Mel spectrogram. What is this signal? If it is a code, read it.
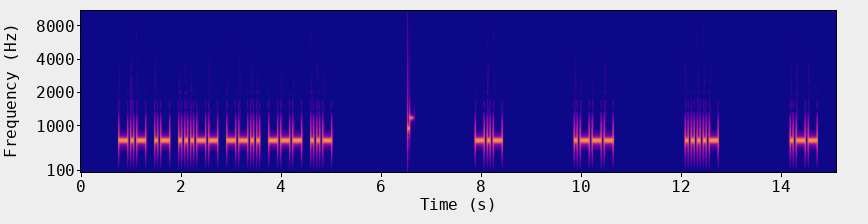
Morse code, heard as a keyed tone, about 20 wpm, spaced as for 10 wpm, 700 Hz. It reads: KA3ZOU KJ4W
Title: USA Call Signs - 8x Character Spacing - 20wpm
